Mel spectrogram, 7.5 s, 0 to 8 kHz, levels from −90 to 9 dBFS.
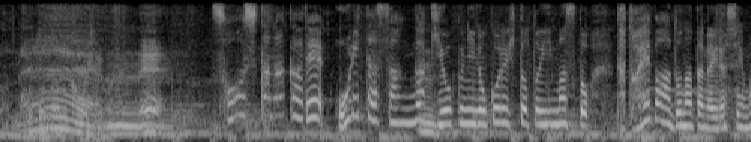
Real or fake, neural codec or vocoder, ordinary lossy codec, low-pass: fake; vocoder, 22.05 kHz, 80 mel bands, WaveNeXt; none; 7.2 kHz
